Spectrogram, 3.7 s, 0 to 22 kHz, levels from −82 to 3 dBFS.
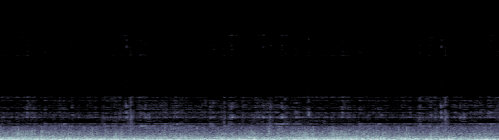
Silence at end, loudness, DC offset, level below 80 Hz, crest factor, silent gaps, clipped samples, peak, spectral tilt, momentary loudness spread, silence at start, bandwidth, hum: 0 s; -17 LUFS; under 0.1%; -18 dBFS; 14 dB; none; under 0.1%; -2 dBFS; -10.5 dB/octave; 2 LU; 0 s; 5.8 kHz; none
